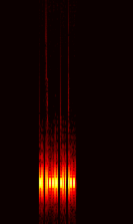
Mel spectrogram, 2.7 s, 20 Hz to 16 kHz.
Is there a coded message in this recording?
Yes: Morse code from 0.8 to 1.5 s, heard as a keyed tone, about 72 wpm, 700 Hz. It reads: N2DW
